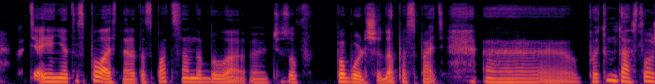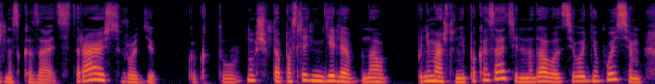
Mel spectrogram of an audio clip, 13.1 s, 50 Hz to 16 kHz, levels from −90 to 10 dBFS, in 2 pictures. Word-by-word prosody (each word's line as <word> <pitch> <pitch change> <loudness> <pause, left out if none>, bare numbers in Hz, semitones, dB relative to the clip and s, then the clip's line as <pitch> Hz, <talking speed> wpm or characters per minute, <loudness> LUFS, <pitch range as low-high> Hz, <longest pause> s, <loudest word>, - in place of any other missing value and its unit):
Хотя - - -2
я 170 0 +4
не 170 - +4
отоспалась, 165 -4 +2
наверно 130 - -1
отоспаться 165 +4 -3
надо 160 0 +3
было, 150 -1 0
э, 140 0 -6
часов 145 -3 -8 0.2
побольше, 155 -6 +3
да, - - +2
поспать. - - -5 0.4
Э, 150 - -2
поэтому 215 +7 0
да, 185 -4 +2
сложно 170 +1 -1
сказать. 145 -3 -4
Стараюсь 230 +3 +2
вроде 150 -4 -4 0.3
как-то. 150 -1 -9
Ну, 180 - -16
в - - +1
общем-то, 195 -3 0
последняя 205 +4 +2
неделя, 190 -5 +3
она 170 -1 0 0.3
понимаю, 195 0 +4
что 185 -4 -4
не 160 - +2
показательная, 200 - +1
да, 190 +2 +4
вот 165 -2 +1
сегодня 195 +3 0
8, 235 - +2
170 Hz, 160 wpm, -26 LUFS, 150-195 Hz, 0.4 s, я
